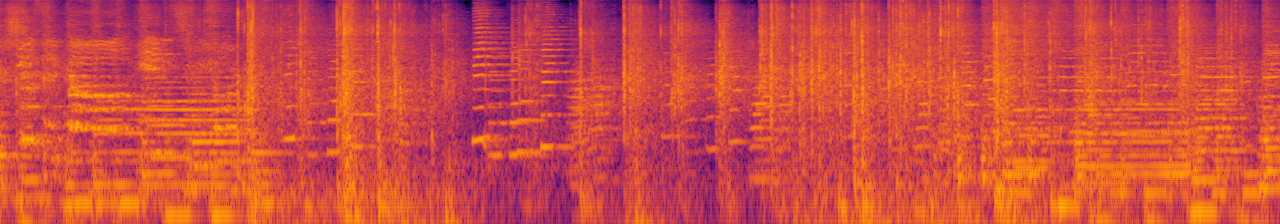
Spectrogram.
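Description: Tap shoes striking a stage floor in quick, dense taps over show-tune accompaniment. For a stretch in the middle the music thins and the taps carry.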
